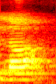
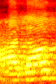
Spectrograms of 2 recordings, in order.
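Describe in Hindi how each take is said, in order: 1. शब्द सीधे l की आवाज़ से शुरू होता है। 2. शब्द की शुरुआत l से पहले एक स्वर से होती है। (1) "पढ़ते थे ला"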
